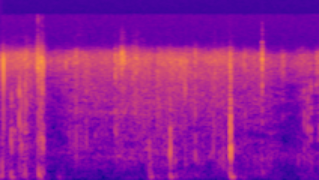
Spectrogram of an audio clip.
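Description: Footsteps on snow-covered forest ground: a series of short, soft steps, a few each second.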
